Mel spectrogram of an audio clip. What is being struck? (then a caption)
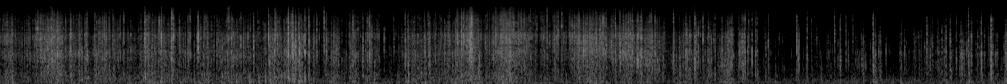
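Thin plastic bag. Fingertips rub and press the film of a thin, empty panda-print plastic shopping bag, producing dense, continuous crinkling and crackling. The sound is bright with almost no low end, swelling and easing in loudness throughout and growing softer and sparser in the last few seconds.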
